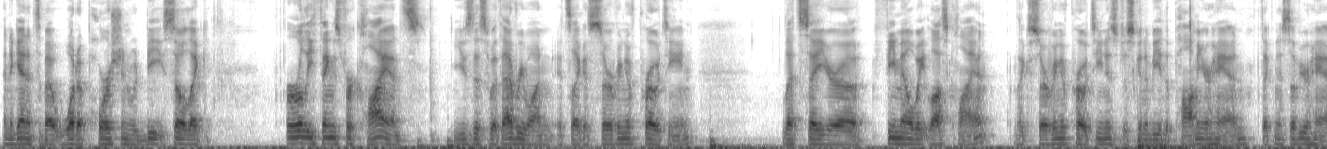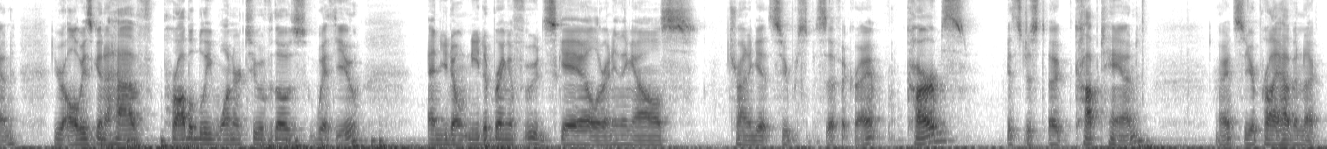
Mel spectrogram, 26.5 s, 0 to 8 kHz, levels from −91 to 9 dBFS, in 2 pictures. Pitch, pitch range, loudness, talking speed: 100 Hz, 85-105 Hz, -23 LUFS, 215 wpm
